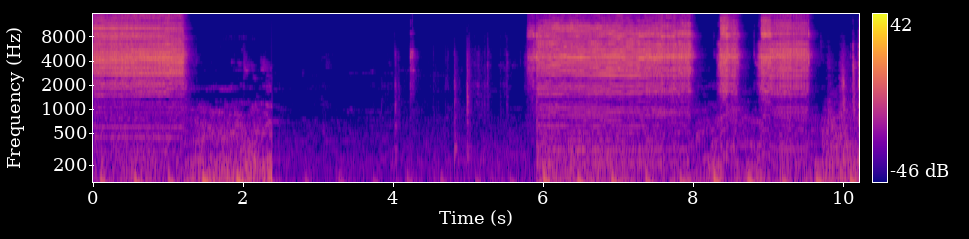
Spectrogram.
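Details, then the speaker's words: Harsh, rattling high buzz in bursts from a hair clipper whose two blades are loose and chatter against each other; the fix is bending the blade spring outward so it presses the blades together. "kaya po maingay yung mga clipper natin kasi medyo maluwag po yung Blade niya yung dalawang Blade maluwag"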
